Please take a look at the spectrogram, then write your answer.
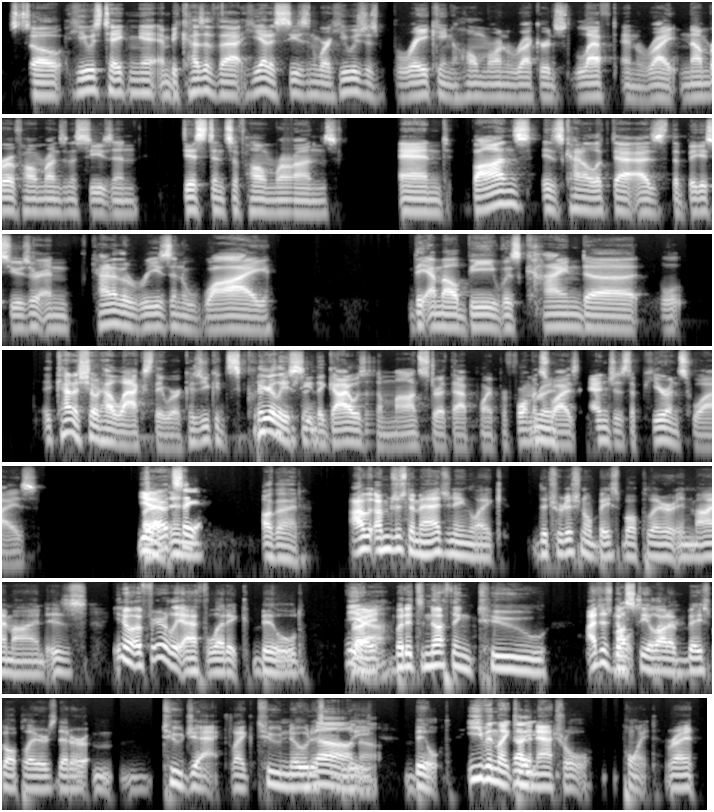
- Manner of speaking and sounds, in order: unintelligible speech
- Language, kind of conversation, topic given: English, unstructured, Should I be concerned about performance-enhancing drugs in sports?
